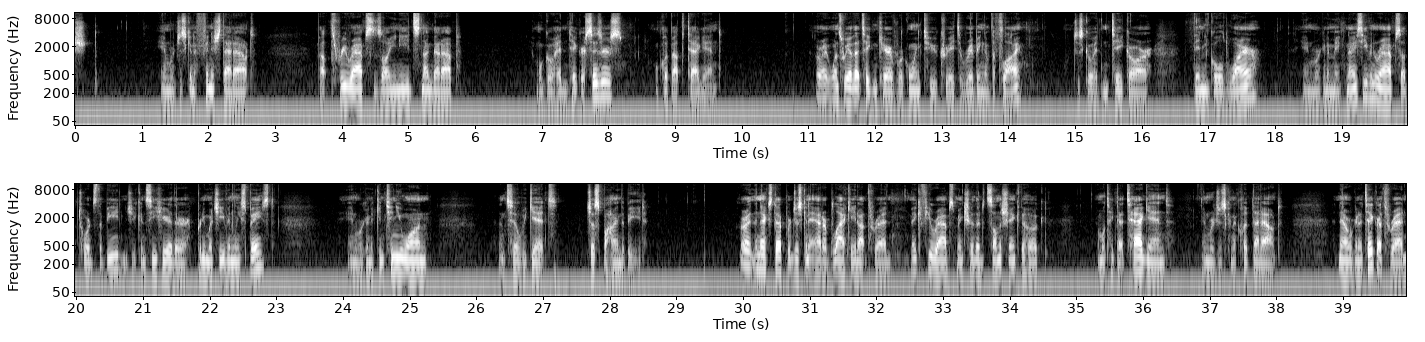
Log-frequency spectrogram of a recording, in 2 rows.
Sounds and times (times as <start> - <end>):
Speech: 0.0 - 0.4, 1.2 - 2.8, 3.6 - 5.8, 6.8 - 9.8, 11.1 - 14.3, 15.0 - 17.8, 18.4 - 23.0, 24.0 - 25.3, 26.3 - 28.6, 29.9 - 34.6, 35.3 - 38.1, 38.9 - 39.9.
